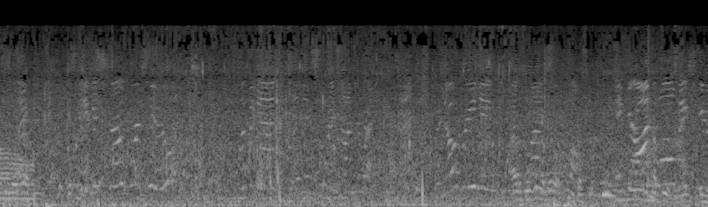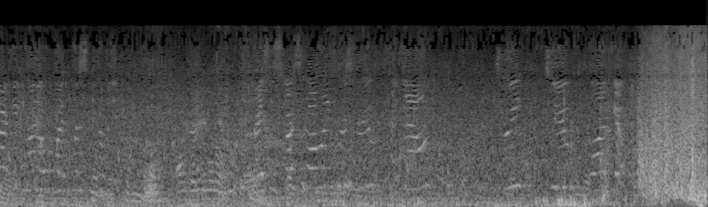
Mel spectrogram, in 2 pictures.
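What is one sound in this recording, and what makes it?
People chatter in the water nearby.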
